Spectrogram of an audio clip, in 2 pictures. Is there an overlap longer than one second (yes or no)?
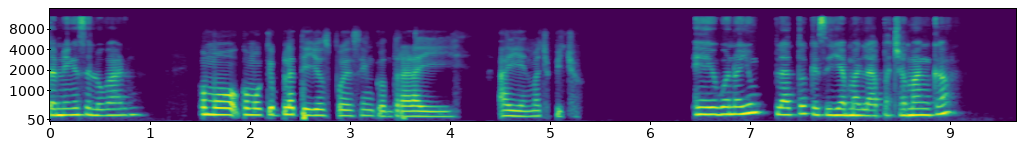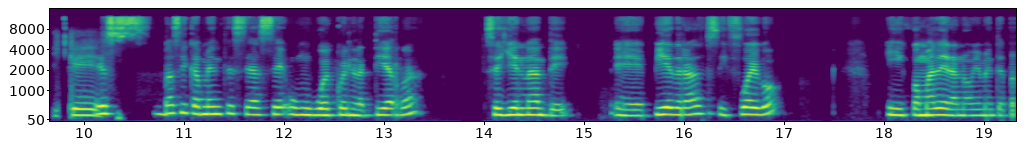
no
